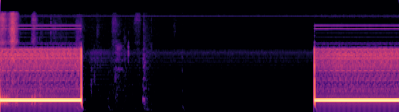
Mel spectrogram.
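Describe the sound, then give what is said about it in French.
A telephone ringback tone on an outgoing call from the France Bleu Alsace radio show to a listener in Bissheim: a steady, buzzy tone sounds for over a second, falls silent for several seconds, then starts again. It is loud, with no talking, and no one answers. “pouvez-vous composer le numéro de téléphone, je vous prie.”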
